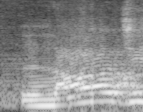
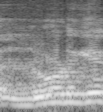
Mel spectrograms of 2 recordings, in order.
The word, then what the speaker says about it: lodge: हा लॉ जे शब्द आहे ना, LODGE असं स्पेलिंग आहे ना, तर त्याचा लोडगे का म्हणत नाही, त्याचा डी लुप्त आहे असं म्हणतात काय लॉज.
